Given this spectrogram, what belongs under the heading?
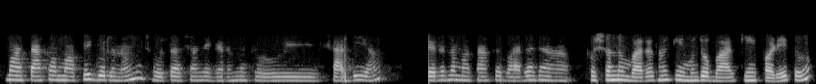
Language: Sindhi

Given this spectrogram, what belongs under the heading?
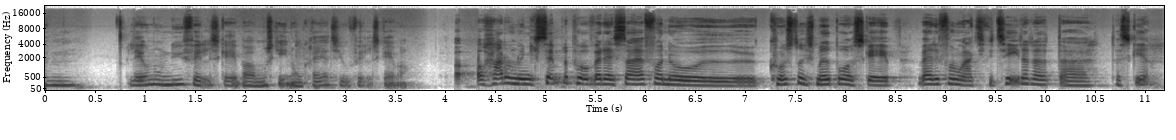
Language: Danish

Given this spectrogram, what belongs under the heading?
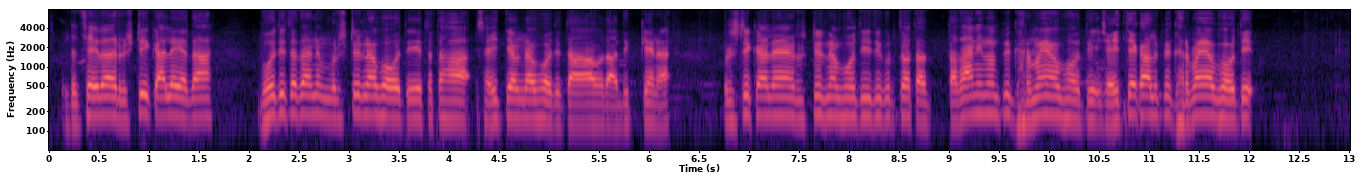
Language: Sanskrit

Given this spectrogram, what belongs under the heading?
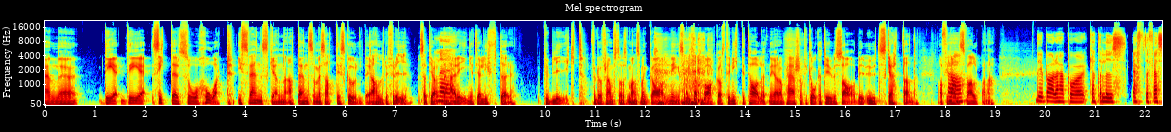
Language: Swedish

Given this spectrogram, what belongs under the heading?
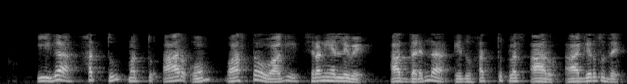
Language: Kannada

